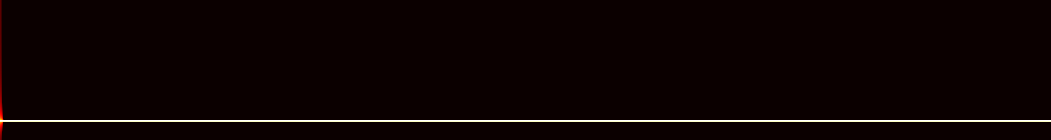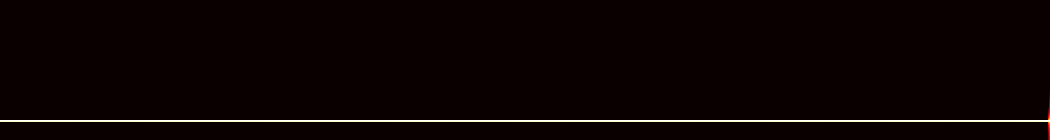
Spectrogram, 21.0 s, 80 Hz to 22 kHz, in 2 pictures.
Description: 3150Hz Modulated By 0.8Hz At 0.0499 Percent 3.15Hz; 载波3150Hz，被0.8Hz调制，最大频偏3.15Hz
